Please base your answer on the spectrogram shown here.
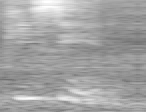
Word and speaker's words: piscine: All right, and the last word I have here is all E sounds, piscine. Piscine. Great. All right, so we're going to build up the sentence, pardon, utilises-tu la piscine?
